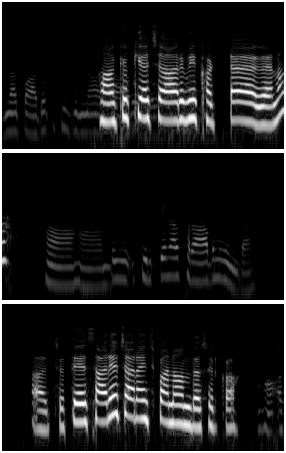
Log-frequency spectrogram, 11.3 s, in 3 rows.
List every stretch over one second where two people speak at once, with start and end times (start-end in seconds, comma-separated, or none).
1.3-2.9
